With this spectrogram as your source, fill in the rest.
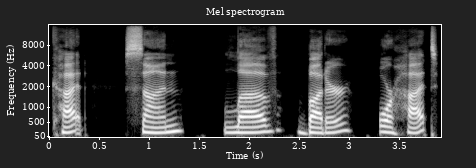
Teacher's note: In contrast, the neutral uh sound as in words like cut, sun, love, butter, or hut is a central very relaxed sound. Your mouth should be quite relaxed, almost neutral without much tightness.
